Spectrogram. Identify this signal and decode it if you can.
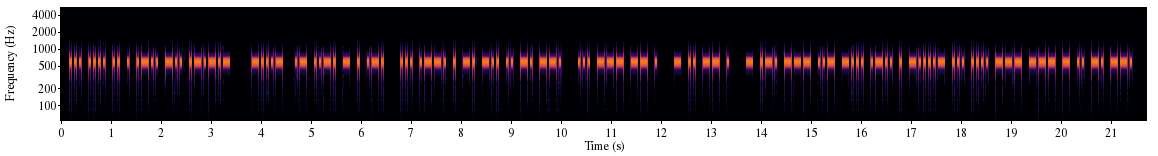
Morse code, heard as a keyed tone, about 25 wpm, 600 Hz. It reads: SHIELD. <BT> AFTER SPENDING SOME TIME TROUBLE-SHOOTING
